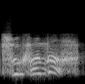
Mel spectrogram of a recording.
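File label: Korean player killed enemy mood low; speech; War Thunder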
